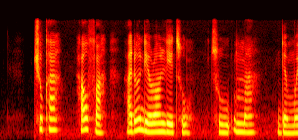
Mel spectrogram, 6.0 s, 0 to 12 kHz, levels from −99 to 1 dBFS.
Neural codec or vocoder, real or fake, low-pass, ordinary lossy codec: codec, 16 kHz, 6 kbps, DAC; fake; 7.2 kHz; none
